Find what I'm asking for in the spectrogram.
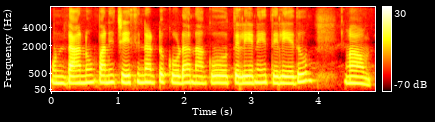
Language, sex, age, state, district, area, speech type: Telugu, female, 30-45, Telangana, Peddapalli, rural, spontaneous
